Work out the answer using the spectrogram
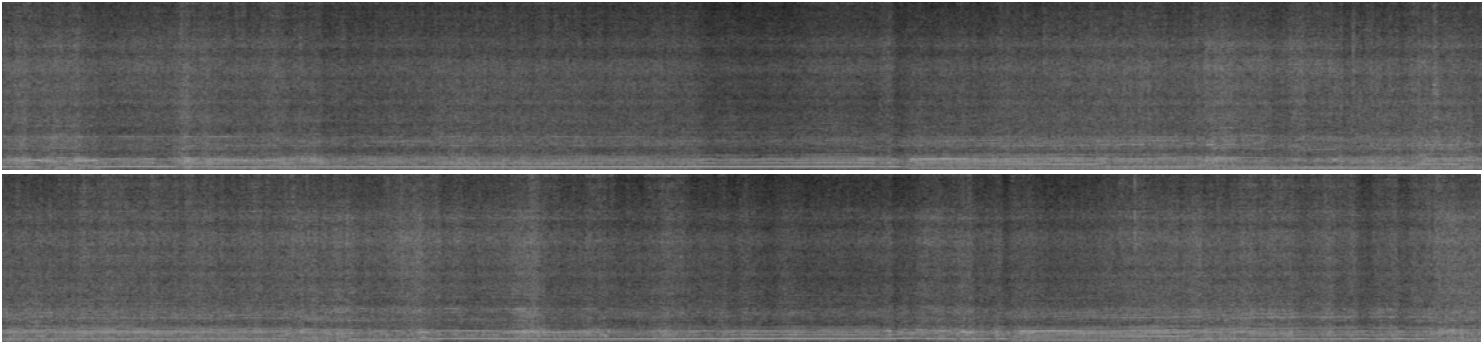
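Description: Small race-prepared car's engine running hard at high revs, heard from inside the stripped, roll-caged cabin. Its pitch holds steady for long stretches and dips and recovers briefly a few times.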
